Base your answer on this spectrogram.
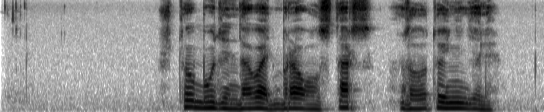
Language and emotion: Russian, neutral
